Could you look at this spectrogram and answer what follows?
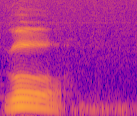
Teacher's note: of the tongue toward the soft palate raise the soft palate release the breath stream over the sides of the tongue making a voiced lateral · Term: lateral sound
